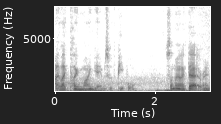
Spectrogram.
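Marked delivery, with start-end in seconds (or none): 0.0-1.6 muttered whisper under the breath, quieter and slower. Retelling what he whispered to himself, as the speaker's sister reported: whispered under his breath. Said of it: "he like whispered under his breath and said".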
